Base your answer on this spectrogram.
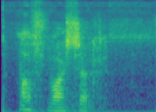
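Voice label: "afwasser", Dutch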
